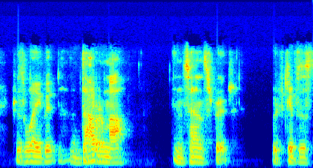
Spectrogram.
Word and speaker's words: dharma: entirely different story that in Sanskrit it is dharma with a d h a r m a and the reason it's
